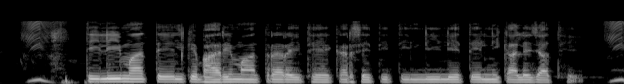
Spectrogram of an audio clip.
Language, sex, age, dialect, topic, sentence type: Chhattisgarhi, male, 18-24, Western/Budati/Khatahi, agriculture, statement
